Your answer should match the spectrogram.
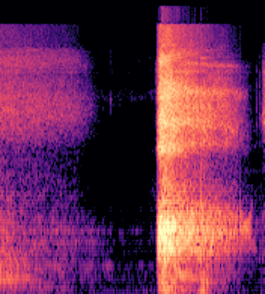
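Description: A strong open-mouthed exhale during a yoga breathing exercise: a quiet inhale fades, then after a brief silence a loud, breathy rush of air bursts out and tapers over a second or so, alone and close.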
